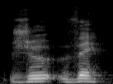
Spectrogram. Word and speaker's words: je vais: On prononce je, donc sans le E, hein, ça fait j. Et on ajoute un V après.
